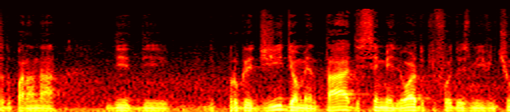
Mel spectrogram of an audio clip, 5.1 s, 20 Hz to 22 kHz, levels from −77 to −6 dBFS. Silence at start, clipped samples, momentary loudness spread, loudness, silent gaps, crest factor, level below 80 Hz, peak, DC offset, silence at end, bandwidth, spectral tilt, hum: 0 s; under 0.1%; 15 LU; -19 LUFS; none; 16 dB; -34 dBFS; -2 dBFS; under 0.1%; 0 s; 16 kHz; -8 dB/octave; none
